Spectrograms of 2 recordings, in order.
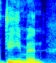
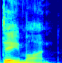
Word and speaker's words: daemon: It really is daemon. It's also absolutely, completely acceptable to call it daemon.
